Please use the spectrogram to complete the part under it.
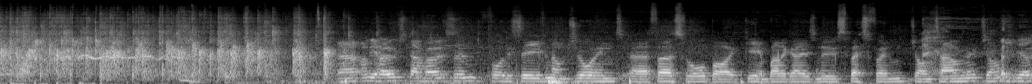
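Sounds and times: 
live studio audience applause: 0:00.0 - 0:04.2
laughter: 0:00.7 - 0:02.4, 0:09.2 - 0:10.3
speech: 0:03.6 - 0:10.3.

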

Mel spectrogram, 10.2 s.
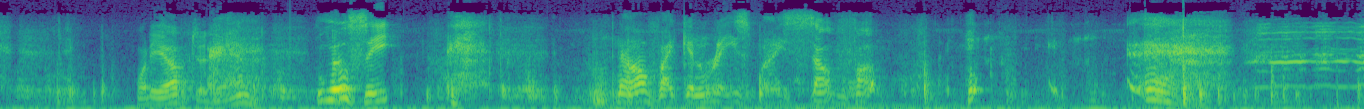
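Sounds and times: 
speech: 0:01.0 - 0:03.6, 0:04.6 - 0:07.4, 0:08.5 - 0:09.6
horse whinnying: 0:07.1 - 0:10.2.

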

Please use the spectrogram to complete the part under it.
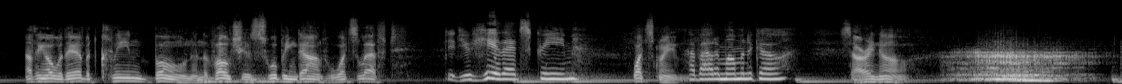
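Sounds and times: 
speech: 0:00.2 - 0:09.2
lions roaring: 0:09.4 - 0:11.2.

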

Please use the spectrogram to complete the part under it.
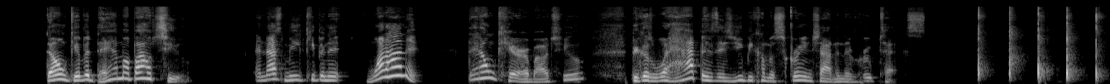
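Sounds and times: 
speech: 0:00.5 - 0:02.0, 0:02.6 - 0:09.3
hand clap: 0:09.8 - 0:11.1.

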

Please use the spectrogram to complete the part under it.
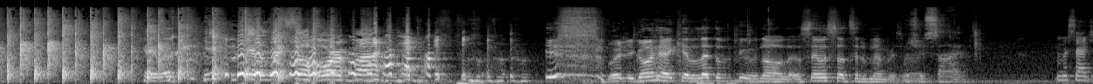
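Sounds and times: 
people clapping: 0:00.0 - 0:03.0
speech: 0:01.4 - 0:09.9, 0:10.6 - 0:10.9
laughter: 0:01.6 - 0:05.8.

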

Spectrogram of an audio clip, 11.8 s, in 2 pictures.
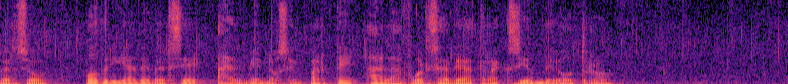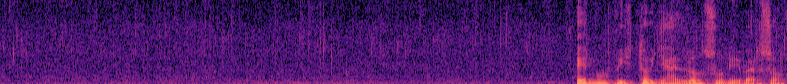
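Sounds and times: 
speech: 0:00.0 - 0:04.8, 0:10.2 - 0:11.7
steady rain: 0:00.0 - 0:11.7.

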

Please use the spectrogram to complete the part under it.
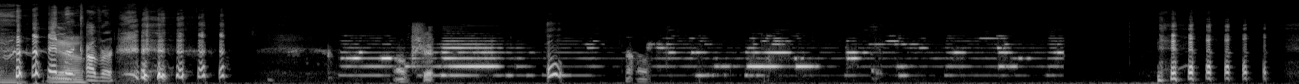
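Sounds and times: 
laughter: 0:00.0 - 0:02.3
speech: 0:00.4 - 0:02.2, 0:04.0 - 0:05.7, 0:06.3 - 0:07.7, 0:11.6 - 0:12.4
car alarm beeping: 0:03.6 - 0:10.7.

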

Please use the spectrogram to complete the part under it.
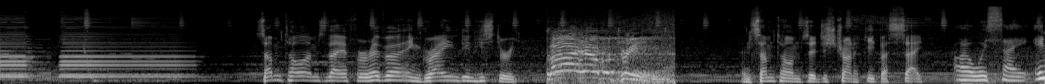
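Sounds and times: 
car horn honking: 0:00.0 - 0:02.2
speech: 0:02.6 - 0:06.8, 0:07.4 - 0:10.4.

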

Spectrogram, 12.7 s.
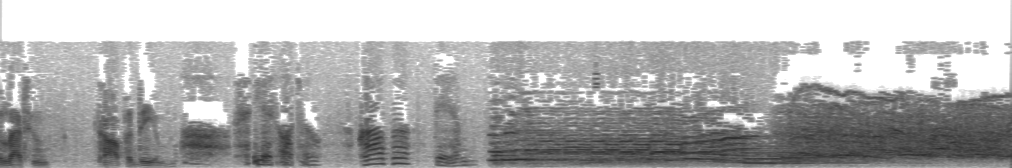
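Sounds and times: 
speech: 0:00.1 - 0:07.1, 0:09.3 - 0:10.2
large crowd cheering outside a window: 0:06.1 - 0:12.6.

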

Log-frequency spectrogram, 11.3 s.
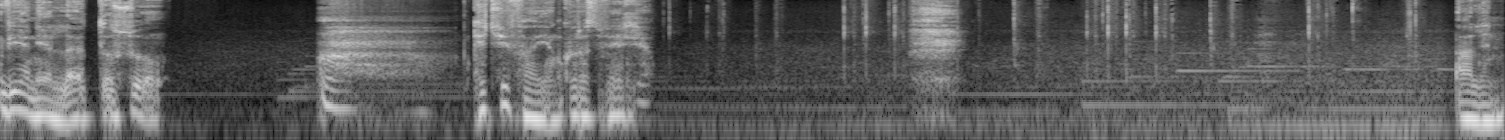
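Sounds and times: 
speech: 0:00.0 - 0:01.3, 0:02.4 - 0:02.9, 0:03.6 - 0:05.0, 0:11.0 - 0:11.2
typewriter keys clacking: 0:04.9 - 0:10.8.

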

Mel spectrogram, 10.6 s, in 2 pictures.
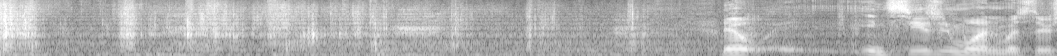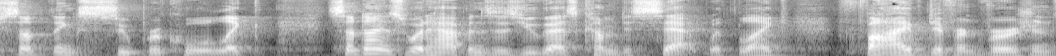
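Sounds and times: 
horse-drawn carriage hooves clip-clopping: 0:00.0 - 0:04.4
low rolling rumble: 0:00.0 - 0:04.8
speech: 0:03.6 - 0:10.5.

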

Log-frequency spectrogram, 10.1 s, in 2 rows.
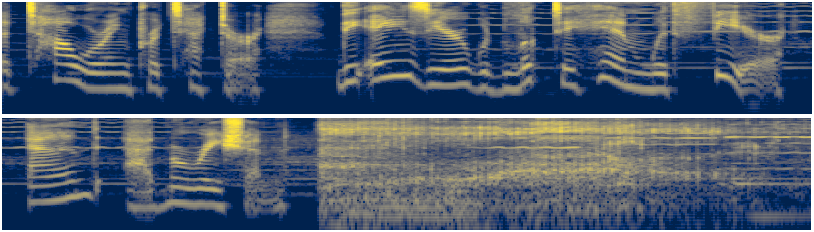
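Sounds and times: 
speech: 0:00.0 - 0:08.4
wolf growling: 0:07.0 - 0:09.9.

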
